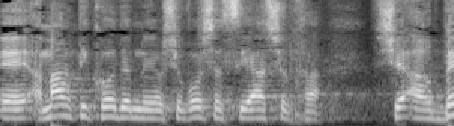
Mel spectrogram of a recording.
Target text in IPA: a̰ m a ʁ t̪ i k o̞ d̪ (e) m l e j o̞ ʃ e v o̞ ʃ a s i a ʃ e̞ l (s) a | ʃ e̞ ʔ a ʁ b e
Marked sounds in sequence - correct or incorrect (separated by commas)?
correct, incorrect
